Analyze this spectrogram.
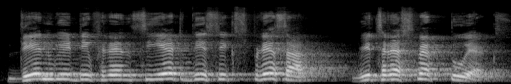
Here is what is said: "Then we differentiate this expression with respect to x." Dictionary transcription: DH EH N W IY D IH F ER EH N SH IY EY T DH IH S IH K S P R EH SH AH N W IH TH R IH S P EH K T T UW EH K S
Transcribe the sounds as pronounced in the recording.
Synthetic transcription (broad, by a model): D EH N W IY D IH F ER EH N S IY EY T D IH S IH K S P R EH S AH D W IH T R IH S P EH K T T UW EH K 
